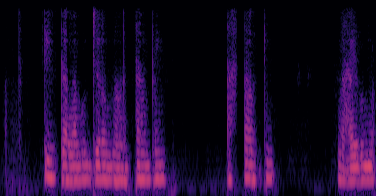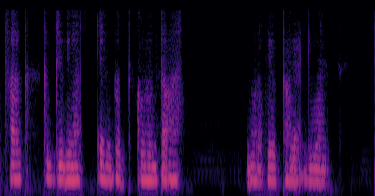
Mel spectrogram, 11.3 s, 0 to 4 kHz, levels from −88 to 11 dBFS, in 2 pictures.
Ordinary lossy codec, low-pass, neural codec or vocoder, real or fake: AAC, 24 kbps; 3.6 kHz; codec, 16 kHz, 0.5 kbps, FreqCodec, smaller model; fake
